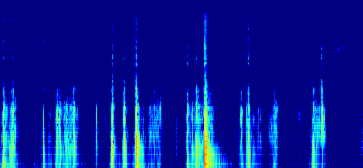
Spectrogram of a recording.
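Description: Gloved fingertips and a tool break up and scrape crumbly chunks of a solid plaster dig block lying next to plastic ribs. Irregular bursts of dry crunching and gritty scraping come in short clusters with brief pauses. Each burst is quick and dull with a low, heavy body, a bright crackly edge, and almost no ring.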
